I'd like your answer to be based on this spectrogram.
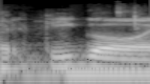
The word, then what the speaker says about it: Vertigo: Vertigo è italiana. Vertigo è una pronuncia, pronuncia italiana.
